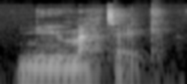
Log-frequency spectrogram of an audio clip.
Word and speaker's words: pneumatic: pn, the p is silent. Pneumonia, pneumatic. N is a single voiced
